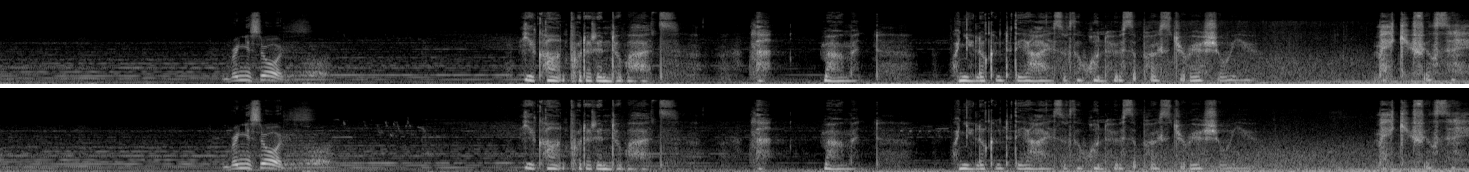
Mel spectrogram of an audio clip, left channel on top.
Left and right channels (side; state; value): both; normal; correlation 0.89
